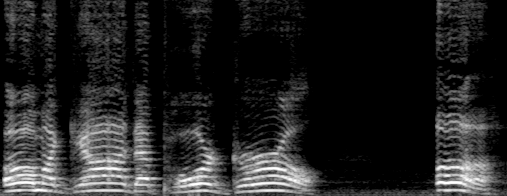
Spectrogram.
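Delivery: pained outcry. Real, not acted. Reacting to sad story.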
